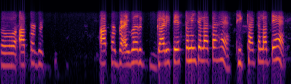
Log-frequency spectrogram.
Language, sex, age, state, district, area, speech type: Hindi, female, 60+, Uttar Pradesh, Sitapur, rural, conversation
